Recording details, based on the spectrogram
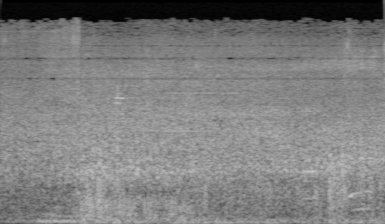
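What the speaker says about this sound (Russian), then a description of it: "Такой ветер." Wind buffets the microphone in a low, continuous roar outdoors in Dubai, with faint traffic-like rumble underneath.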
